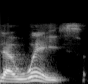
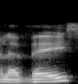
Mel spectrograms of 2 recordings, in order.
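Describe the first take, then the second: First: The W is said with a W sound. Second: The W is said with a V sound. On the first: This is how it is said in Belgium. "en Belgique, on dit la Weiss ... le W chez nous, on le dit toujours way" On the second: This is how it is said in Switzerland or France. "C'est la première fois que j'entends la Weiss se dire la Weiss"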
